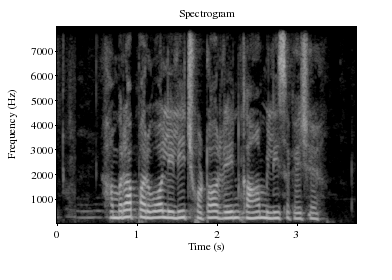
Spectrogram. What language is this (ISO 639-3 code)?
mai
